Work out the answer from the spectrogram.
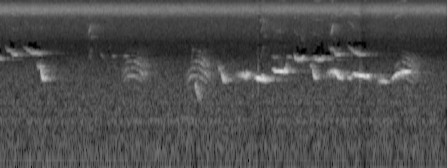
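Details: {'animal': 'butcherbird', 'caption': 'Butcherbird song recorded in Peachester, Queensland: a few short whistles, then a rich string of mellow, looping whistled notes in quick succession, rising and falling, with a steady shrill background hum.'}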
